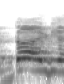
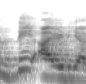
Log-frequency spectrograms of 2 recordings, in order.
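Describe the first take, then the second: First: 'The' is pronounced with a short 'uh' sound. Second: 'The' is pronounced with a long 'ee' sound. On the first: The speaker calls it wrong. "नहीं बोलना है यहाँ पर" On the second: The speaker calls it right. "Vowel sound से पहले T H E लगा हुआ है तो क्या होगा? दी"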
